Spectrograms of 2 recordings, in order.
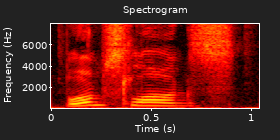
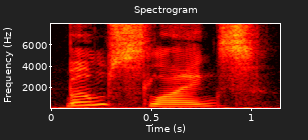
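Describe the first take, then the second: First: "boomslungs" said with an uh vowel, boom-SLUNGS; "boomslungs", clearly pronounced with uh in the second syllable; correct pronunciation. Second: "boomslangs" said with a flat a as in slang; "boomslangs", second syllable like slang; wrong pronunciation. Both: Shown as a demonstration. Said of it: "that's how you really say it".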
